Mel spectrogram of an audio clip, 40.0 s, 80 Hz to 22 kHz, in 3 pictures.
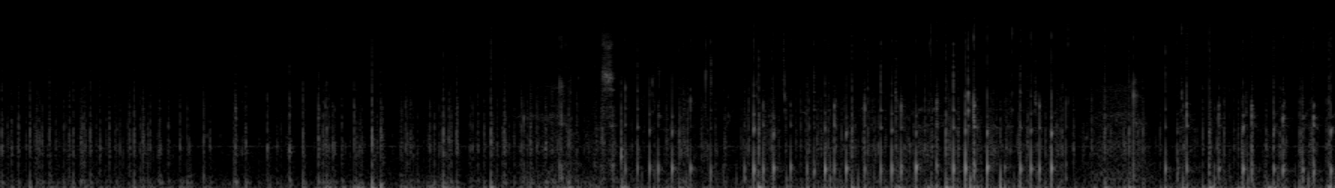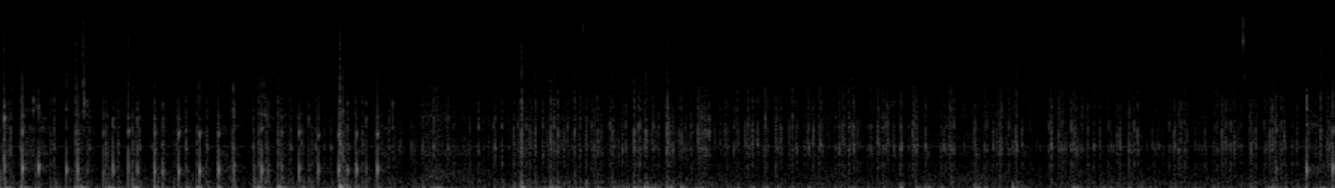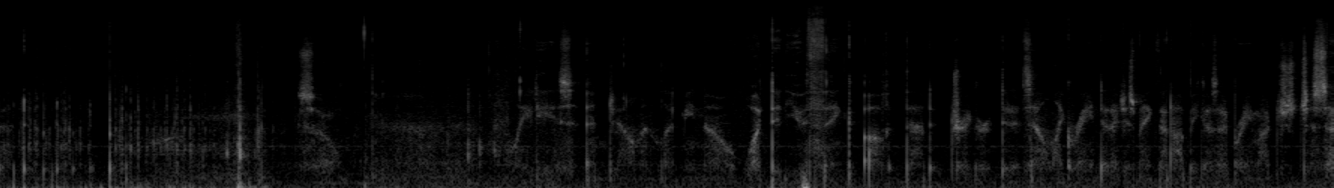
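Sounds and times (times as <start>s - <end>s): fingertips tapping on box: 0.0s - 30.0s.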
